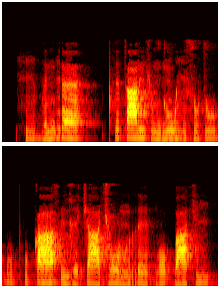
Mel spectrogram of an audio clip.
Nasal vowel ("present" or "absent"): present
